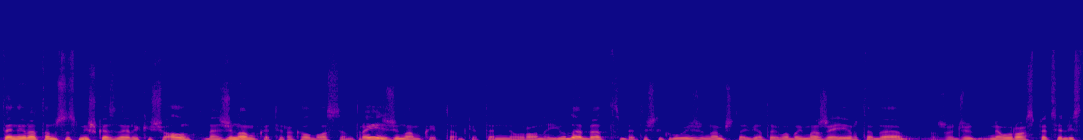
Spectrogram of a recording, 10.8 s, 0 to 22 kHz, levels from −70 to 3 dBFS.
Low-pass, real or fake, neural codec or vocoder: 14.4 kHz; fake; vocoder, 44.1 kHz, 128 mel bands every 256 samples, BigVGAN v2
